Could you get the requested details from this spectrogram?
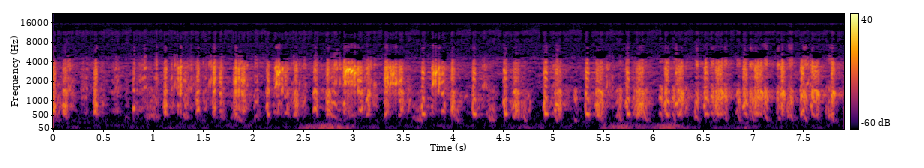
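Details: Fight between a hunter's decoy chukar and a wild mountain chukar; rapid repeated chuk notes, about two per second, with a couple of low dull thumps mid-way.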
